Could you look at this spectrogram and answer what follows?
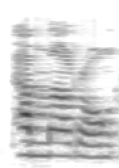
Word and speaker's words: ธำมรงค์: ต่อ ไป นะ คะ คำ ว่า ธำมรงค์ ค่ะ ธำมรงค์ อ่าน ว่า ธำมรงค์ ธำมรงค์ ประกอบ ไป ด้วย ทอ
